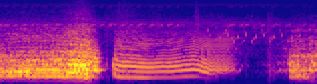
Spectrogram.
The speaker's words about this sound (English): It's like in this recording, this bear farts and like enjoys it thoroughly afterwards. There is no remorse, you know what I mean?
